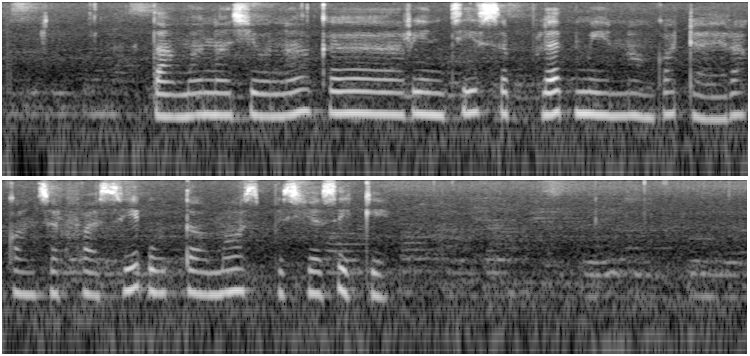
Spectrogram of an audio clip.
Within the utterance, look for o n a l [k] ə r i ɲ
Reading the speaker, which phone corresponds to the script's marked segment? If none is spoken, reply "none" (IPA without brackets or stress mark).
k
